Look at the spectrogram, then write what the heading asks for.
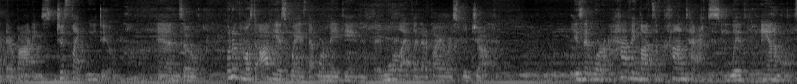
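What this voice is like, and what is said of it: American accent. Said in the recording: “American accent”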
